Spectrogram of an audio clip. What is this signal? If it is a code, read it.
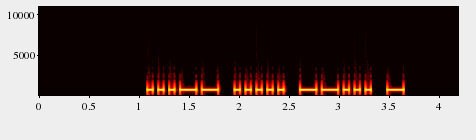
Morse code, heard as a keyed tone, about 22 wpm, 700 Hz. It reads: 357T
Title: Common Cut Numbers - 4-Digit 22wpm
